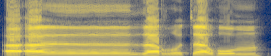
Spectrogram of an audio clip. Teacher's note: itu za-nya tipis, ra-nya tebalkan. Jangan juga dibaca a'anzartahum, nanti ra-nya tipis, tapi a'anzartahum.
